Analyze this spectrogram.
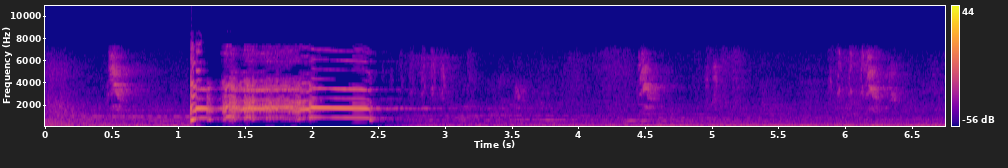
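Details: A big rooster, one of four different breeds in a crowing compilation, gives a single loud, harsh crow of about one and a half seconds, ending in a drawn-out note, with a steady low background hum before and after.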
